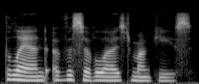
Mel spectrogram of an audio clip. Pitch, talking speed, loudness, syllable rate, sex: 185 Hz, 180 wpm, -18 LUFS, 5.5 syllables/s, female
